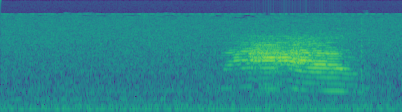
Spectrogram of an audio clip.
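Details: Pet cat reacting to its owner's dancing with one loud, smooth meow, rising then easing downward, heard over a steady low-pitched room hum.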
